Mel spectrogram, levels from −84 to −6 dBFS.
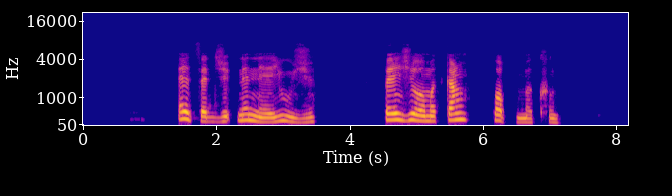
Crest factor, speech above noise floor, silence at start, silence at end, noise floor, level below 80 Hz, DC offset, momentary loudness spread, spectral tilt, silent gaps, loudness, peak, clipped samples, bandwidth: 22 dB; over 67 dB; 1.45 s; 1.05 s; under -90 dBFS; -70 dBFS; under 0.1%; 14 LU; -8 dB/octave; 2.25-2.31 s, 3.53-4.16 s, 4.34-4.52 s, 5.41-5.45 s, 5.81-6.14 s, 6.35-6.49 s, 6.80-6.85 s; -24 LUFS; -4 dBFS; under 0.1%; 6.2 kHz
